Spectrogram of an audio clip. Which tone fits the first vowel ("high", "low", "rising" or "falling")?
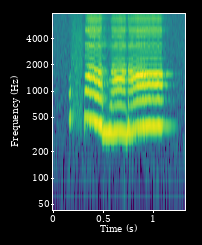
falling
